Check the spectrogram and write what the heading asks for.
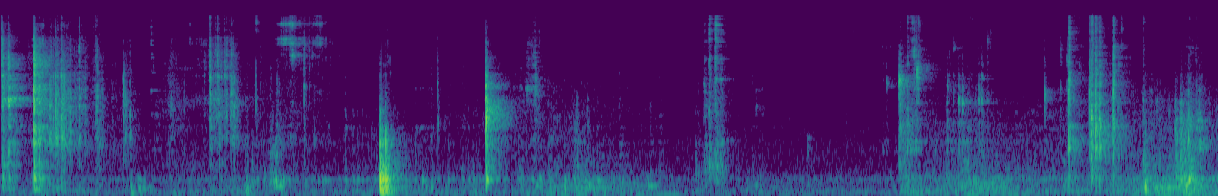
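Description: Kitchen clatter of pans and utensils: scattered clinks and knocks, the loudest a sharp knock about three seconds in, with a busier run of clatter near the end.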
